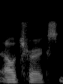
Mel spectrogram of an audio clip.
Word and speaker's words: Alteryx: and all three yeah alteryx uh so i i have a lot of extra more it's pronounced altricks but this tool and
